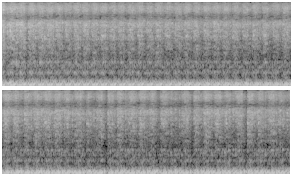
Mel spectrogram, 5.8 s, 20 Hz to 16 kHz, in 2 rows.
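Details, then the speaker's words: Chevy truck 5.3 V8 after bent-rod repair with Summit pistons, stage 1 cam, TBSS intake and 90 mm throttle body: deep, lumpy idle with a steady cam lope that rocks the truck, even and free of knocks or rattles. It runs healthy. "I might try to get the staff to get this specs on this cam it sounds good"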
